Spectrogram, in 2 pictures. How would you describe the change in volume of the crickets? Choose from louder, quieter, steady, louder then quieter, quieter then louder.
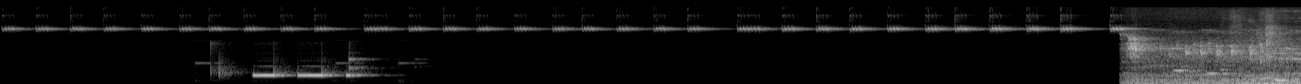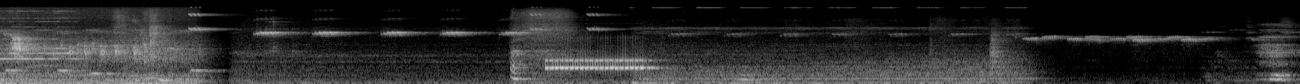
louder then quieter.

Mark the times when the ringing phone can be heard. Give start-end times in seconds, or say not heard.
1.9-4.1, 12.2-13.8, 18.1-19.6.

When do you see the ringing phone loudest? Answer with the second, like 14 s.
19 s.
